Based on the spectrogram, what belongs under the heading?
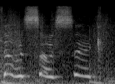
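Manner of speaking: high, slow squeal through laughter; thrilled, laughing squeak; giddy laughing. Real, not acted. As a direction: squeeze it out while cracking up. Huge blast succeeds, laughing.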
